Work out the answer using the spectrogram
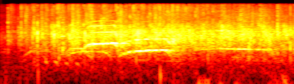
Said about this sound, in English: And they're kind of like, whoa, look at these people, they're praising God. And they even like clap their hands. Like they can, like, can you?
